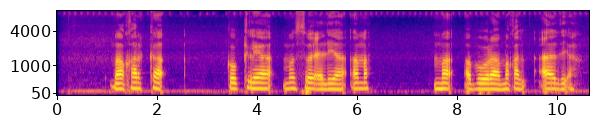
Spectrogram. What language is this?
Somali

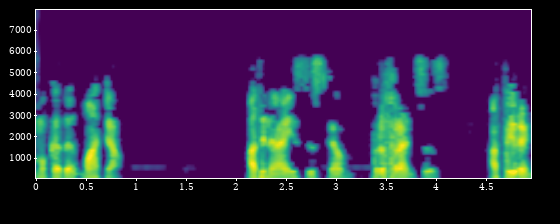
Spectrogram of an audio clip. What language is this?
Malayalam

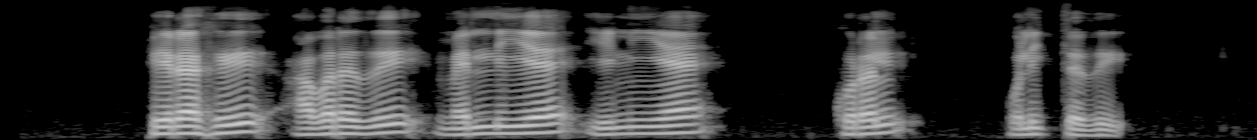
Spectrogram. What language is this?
Tamil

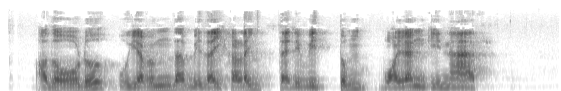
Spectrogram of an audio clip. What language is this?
Tamil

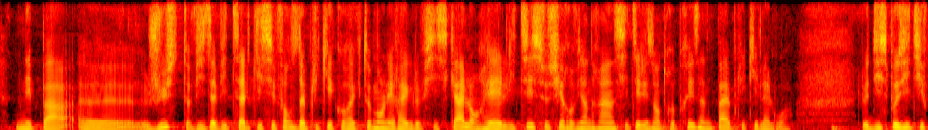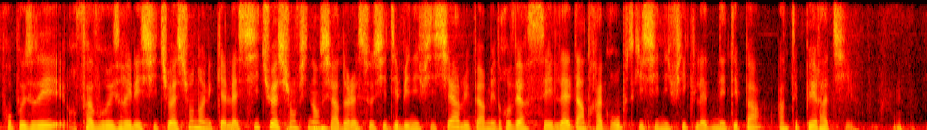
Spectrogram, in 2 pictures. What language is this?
French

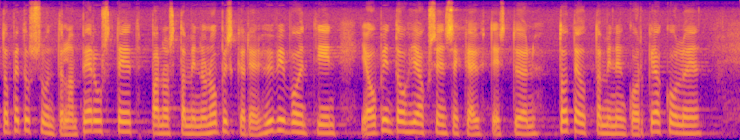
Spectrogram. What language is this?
Finnish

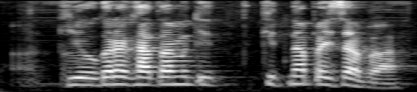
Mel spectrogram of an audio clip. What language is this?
Bhojpuri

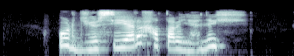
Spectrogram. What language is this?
Kabyle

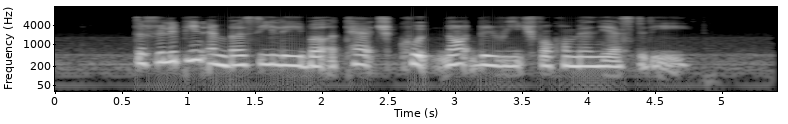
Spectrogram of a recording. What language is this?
English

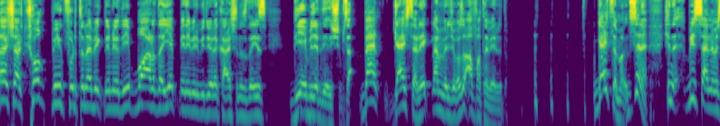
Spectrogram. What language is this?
Turkish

